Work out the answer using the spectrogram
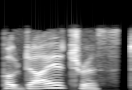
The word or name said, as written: podiatrist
